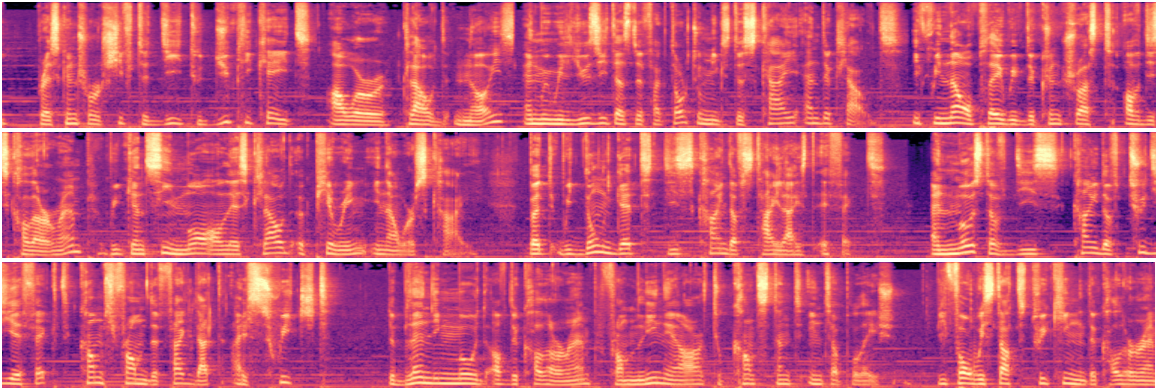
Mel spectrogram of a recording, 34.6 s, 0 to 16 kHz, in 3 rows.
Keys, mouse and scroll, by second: 0.0 shift+middle click, 0.9 ctrl+shift+d, 2.6 scroll down 2, 2.9 shift+middle click, 4.6 click, 12.7 scroll down 1, 13.2 middle click, 14.7 click, 17.2 click, 32.0 click.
